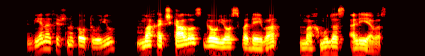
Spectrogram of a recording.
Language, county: Lithuanian, Marijampolė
